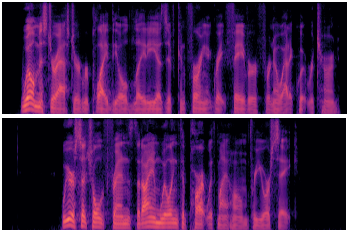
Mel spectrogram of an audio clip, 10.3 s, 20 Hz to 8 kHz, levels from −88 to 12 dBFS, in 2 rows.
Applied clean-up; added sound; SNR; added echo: none; none; none; none.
